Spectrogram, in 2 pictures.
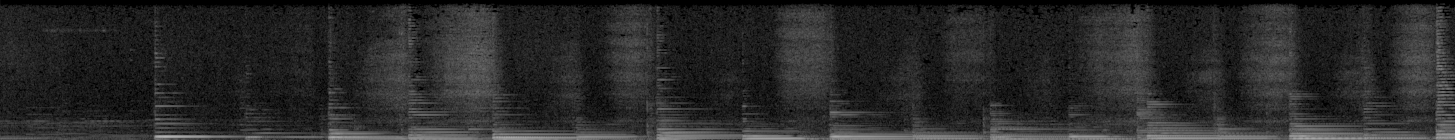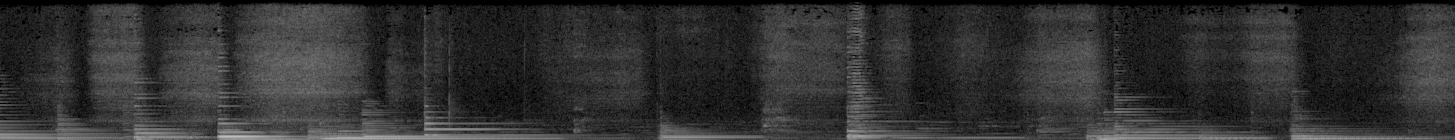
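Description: Nylon-string classical guitar played solo: plucked notes and chords roughly once a second, each left to ring and fade before the next, with a couple of short lulls in the second half.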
